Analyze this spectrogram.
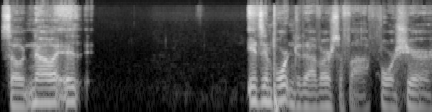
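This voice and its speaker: Fairly even intonation from a man with a Southern US accent. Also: dry, close sound with no echo. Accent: Southern US country drawl. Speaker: jiu-jitsu gym owner and commentator. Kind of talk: casual interview chat.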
